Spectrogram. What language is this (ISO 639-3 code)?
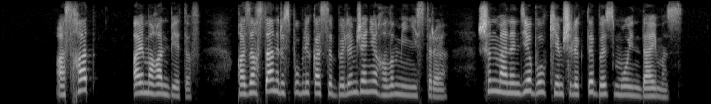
kaz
